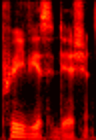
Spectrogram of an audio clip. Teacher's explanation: We connect the S sound at the end of previous to the vowel sound at the beginning of edition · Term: linking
